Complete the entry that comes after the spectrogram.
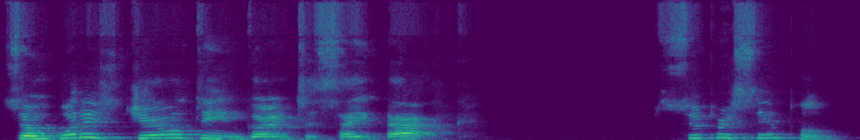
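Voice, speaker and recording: A woman teaches English with a high, bright-sounding voice. She talks at an unhurried pace and spells each point out clearly. She acts out short example dialogues for her learners. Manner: slow, clear explaining, acting out sample dialogues.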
